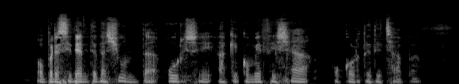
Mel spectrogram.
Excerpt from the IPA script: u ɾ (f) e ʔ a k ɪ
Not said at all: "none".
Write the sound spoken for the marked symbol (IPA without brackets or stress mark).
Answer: ʃ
